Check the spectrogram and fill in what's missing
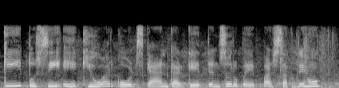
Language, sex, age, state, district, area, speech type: Punjabi, female, 18-30, Punjab, Ludhiana, urban, read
